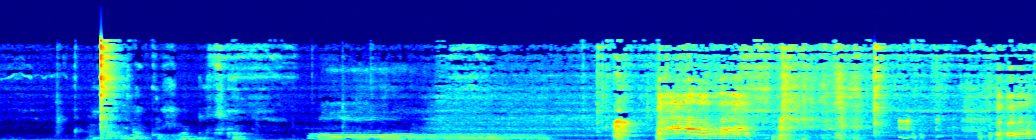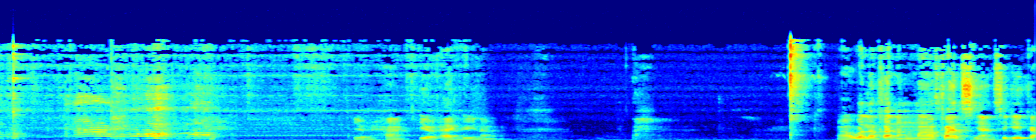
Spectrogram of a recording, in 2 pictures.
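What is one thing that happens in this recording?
A cat meows loudly and repeatedly in protest.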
